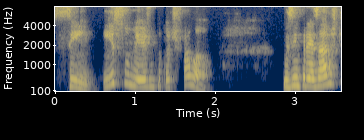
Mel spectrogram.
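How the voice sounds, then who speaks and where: A woman speaks against a quiet background. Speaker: integrative therapist and physiotherapist. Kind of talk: online lecture with slides.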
